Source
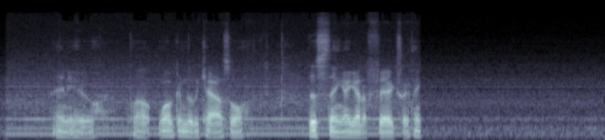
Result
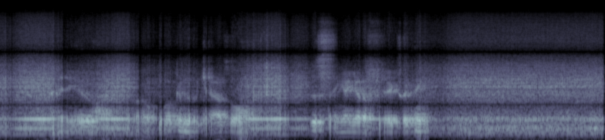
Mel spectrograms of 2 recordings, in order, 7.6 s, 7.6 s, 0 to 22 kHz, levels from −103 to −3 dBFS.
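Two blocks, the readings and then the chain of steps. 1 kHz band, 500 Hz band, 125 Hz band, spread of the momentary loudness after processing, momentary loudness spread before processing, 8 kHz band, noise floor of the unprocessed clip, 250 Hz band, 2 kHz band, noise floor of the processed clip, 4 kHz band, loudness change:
−12.5 dB, −8.5 dB, −17.0 dB, 6 LU, 18 LU, −6.5 dB, −56 dBFS, −11.5 dB, −3.5 dB, −50 dBFS, +2.0 dB, −10.5 dB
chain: in parallel at −11 dB: floating-point word with a short mantissa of 2 bits
on the sum: low-pass filter 7,400 Hz 12 dB per octave
spectral tilt +3 dB per octave
volume swells 389 ms
dynamic equaliser 590 Hz, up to +7 dB, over −46 dBFS, Q 0.73
high-pass filter 190 Hz 12 dB per octave
transient designer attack +3 dB, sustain −8 dB
reversed playback
downward compressor 8 to 1, threshold −46 dBFS, peak gain reduction 29 dB
reversed playback
phaser with its sweep stopped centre 2,400 Hz, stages 4
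loudspeakers that aren't time-aligned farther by 21 metres −5 dB, 33 metres −10 dB
level +13.5 dB

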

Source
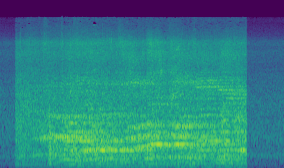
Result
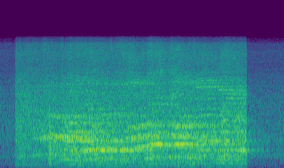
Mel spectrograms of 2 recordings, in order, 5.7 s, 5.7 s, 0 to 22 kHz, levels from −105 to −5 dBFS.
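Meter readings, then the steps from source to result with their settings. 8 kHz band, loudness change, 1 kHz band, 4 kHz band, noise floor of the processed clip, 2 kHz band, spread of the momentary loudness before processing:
−9.5 dB, −1.0 dB, −0.5 dB, −4.5 dB, −51 dBFS, −2.5 dB, 9 LU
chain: feedback echo with a band-pass in the loop 94 ms, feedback 71%, band-pass 550 Hz, level −16 dB
downsampling to 16,000 Hz
high-shelf EQ 4,000 Hz −11 dB

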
